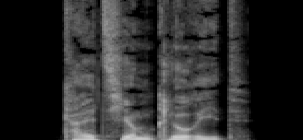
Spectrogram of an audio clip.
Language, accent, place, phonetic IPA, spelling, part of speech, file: German, Germany, Berlin, [ˈkalt͡si̯ʊmkloˌʁiːt], Calciumchlorid, noun, De-Calciumchlorid.ogg
- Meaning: calcium chloride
